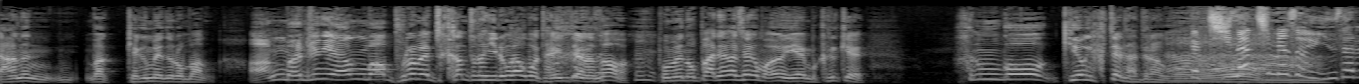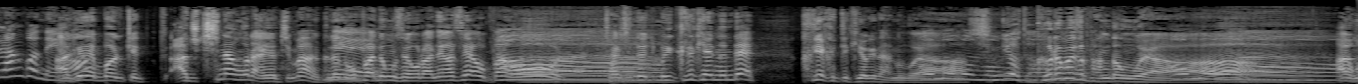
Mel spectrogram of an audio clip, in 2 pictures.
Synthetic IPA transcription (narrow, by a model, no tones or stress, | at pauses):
nanɯnmak̚k͈ːe̞ɡɯmenɯɾoma̰k̚ | a̰ŋmad͡ʑuŋeaŋmapɯɾʌmentʰɯ̥kʰantʰukʰaiɾɯŋɦaɡomataind͡ʑeaɾasʰʌpomjʌnop͈aɲeŋɦas̬ejomemʌkɯɾʌkʰe̞ | hanɯnɡʌkijʌɡikɯ̥t͈enadɯɾa̰ɡo̰kainat͡ɕʰimjʌnsʰʌinsʰaɾɯɭhanɡʌnea̰kɯnamwʌiɾkʰe̞a̰d͡ʑut͡ɕʰinanɡʌnaɲijʌt̚t͡ɕ͈imankɯɾesopanoŋŋs̬ʰeŋɯɾoaɲeŋɦas̬ʰe̞joop͈aʌt͡ɕaŋɕʰined͡ʑmkɯɾʌkʰeɦenːɯnde̞ | kɯɡe̞kɯt͈e̞k̬ijʌɡina̰nɯnɡʌ̰ja̰ɡkɯɾʌmjʌnsʰʌpaŋɡaɯnɡʌja̰ | a̰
